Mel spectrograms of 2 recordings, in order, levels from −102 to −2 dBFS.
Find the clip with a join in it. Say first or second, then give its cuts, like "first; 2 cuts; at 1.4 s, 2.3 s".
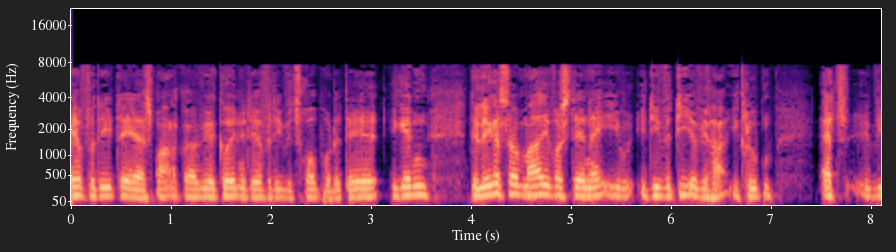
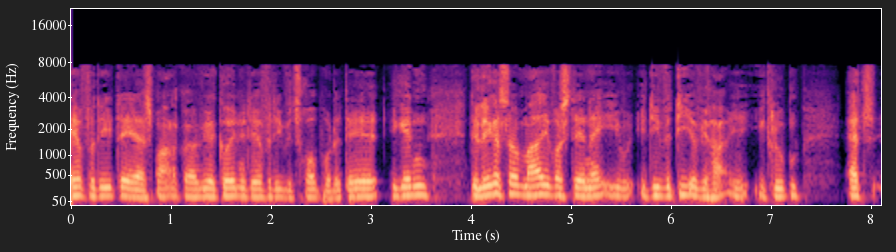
first; 1 cut; at 6.5 s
